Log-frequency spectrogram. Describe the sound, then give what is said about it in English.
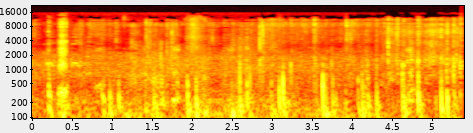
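A horse runs away, its hooves clip-clopping in a quick, steady rhythm, a continuous run of sharp hoofbeats at fairly constant loudness over a soft background hiss. “Horse kicks away. Tree, farts on dogs, then runs away.”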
